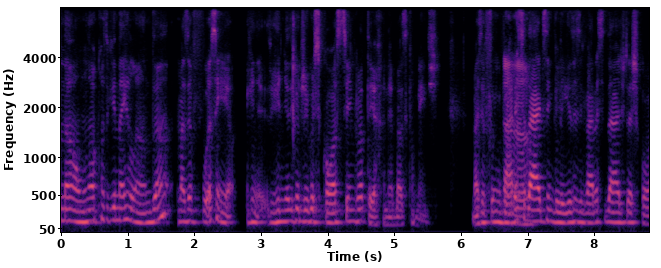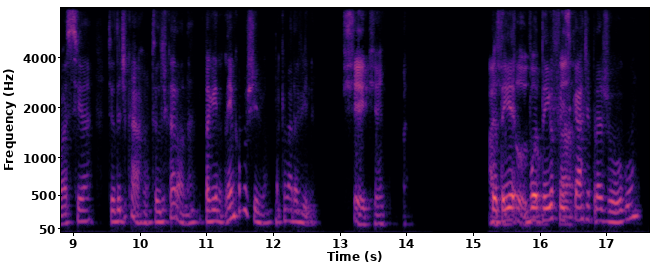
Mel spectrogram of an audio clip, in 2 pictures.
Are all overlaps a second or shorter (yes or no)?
no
